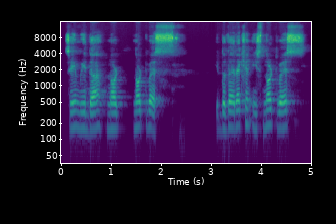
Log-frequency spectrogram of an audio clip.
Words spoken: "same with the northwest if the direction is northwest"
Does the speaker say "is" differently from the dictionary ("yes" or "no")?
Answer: yes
